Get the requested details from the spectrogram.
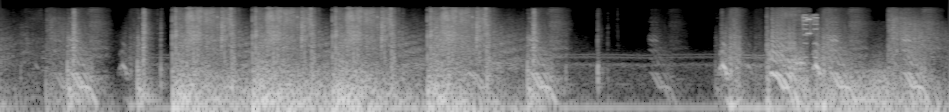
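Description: A video game gun fires repeatedly with bursts of blasts.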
